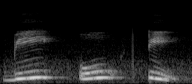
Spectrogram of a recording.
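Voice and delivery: "B U T" as three slow, separate sounds; broken into syllables. Shown as a demonstration. Teacher counting syllables for children, "B U T" slowly sound by sound. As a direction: space out "B", "U", "T" one beat each. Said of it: "Break this word into two".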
